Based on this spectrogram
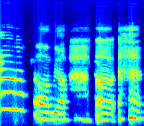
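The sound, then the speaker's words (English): A cat meows repeatedly and insistently, a run of about five drawn-out, tonal cries with only brief pauses between them. “Your cat agrees. And the cat agrees.”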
